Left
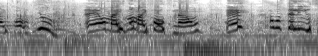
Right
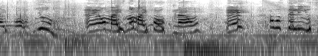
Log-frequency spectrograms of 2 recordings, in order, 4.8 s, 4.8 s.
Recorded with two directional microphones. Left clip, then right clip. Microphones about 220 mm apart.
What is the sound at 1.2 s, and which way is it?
A woman's voice, 35° left (ahead or behind).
